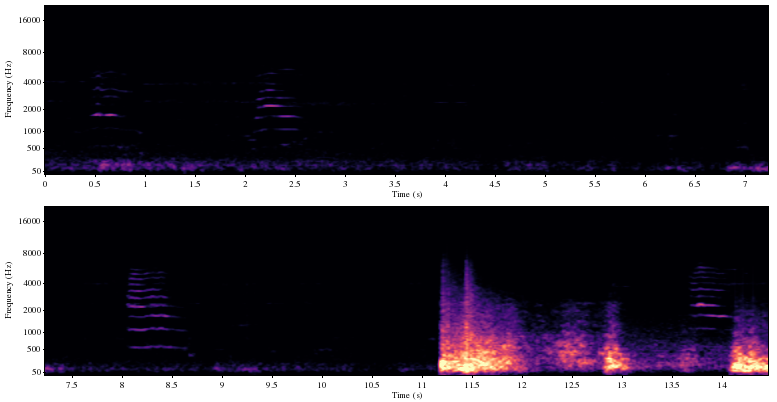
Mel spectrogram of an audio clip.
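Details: Domestic cat on a rainy day meowing: four short, clear, tonal meows, the first two close together, then a pause before two more, with a loud rumbling burst of noise shortly before the last.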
